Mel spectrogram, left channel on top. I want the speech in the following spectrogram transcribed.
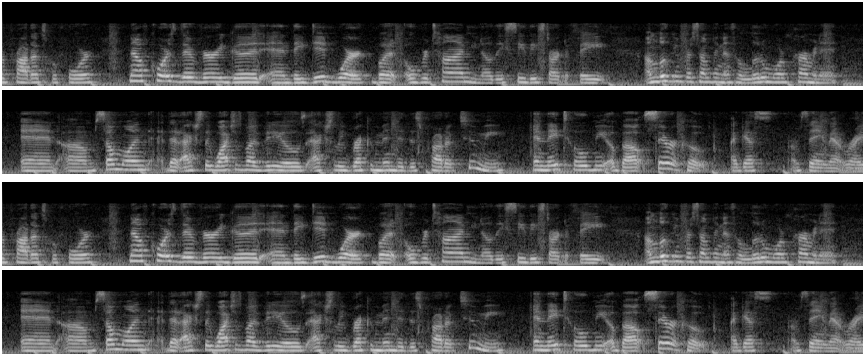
products before. Now, of course, they're very good and they did work, but over time, you know, they start to fade. I'm looking for something that's a little more permanent, and someone that actually watches my videos actually recommended this product to me, and they told me about Cerakote. I guess I'm saying that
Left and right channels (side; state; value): both; identical; correlation 1.00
